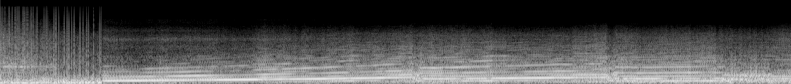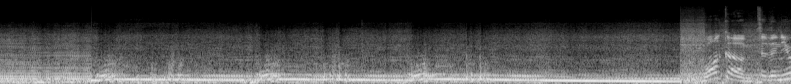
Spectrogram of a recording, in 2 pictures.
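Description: A car engine revs up and shifts gears from inside the cabin.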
